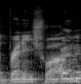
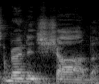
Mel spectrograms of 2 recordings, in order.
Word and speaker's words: Brendan Schaub: him, or I just related to him, the Brendan Schwab. Brendan Schwab. Schwab or Schaub? I forget, how do you say his name? He hates that. It's Brendan Schaub.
